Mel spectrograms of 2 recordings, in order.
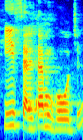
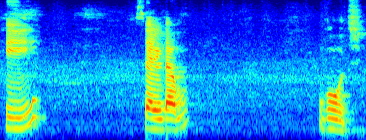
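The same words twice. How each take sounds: First: Said in the usual way. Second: Each word slow, with long pauses between; teacher dictating slowly with pauses; word-by-word dictation. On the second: Shown as a demonstration. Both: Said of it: "देख लीजिए example".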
